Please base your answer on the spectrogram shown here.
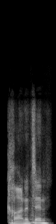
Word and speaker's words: Connaughton: Let me get sure I get the pronunciation right. Connaughton.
